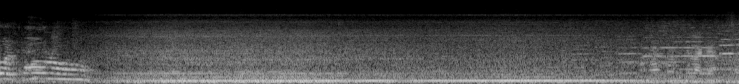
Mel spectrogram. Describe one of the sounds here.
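Jet engines hum steadily outdoors.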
